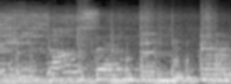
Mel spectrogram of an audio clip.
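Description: Live band music: a lead vocal sung into a microphone over electric guitar and bass in a blues-rock groove.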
